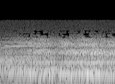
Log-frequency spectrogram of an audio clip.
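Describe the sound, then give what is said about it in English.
A small charter plane, Al Sterner's, drones steadily in flight over the Mojave desert toward the ghost town of Calico. Its engine makes a loud, constant rumbling hum with no change in pitch, and there are no voices. “to Al Sterner for his charter plane to the ghost town of Calico.”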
